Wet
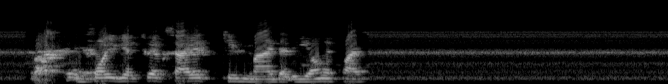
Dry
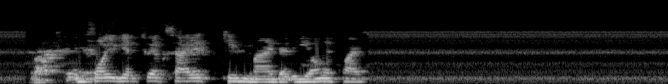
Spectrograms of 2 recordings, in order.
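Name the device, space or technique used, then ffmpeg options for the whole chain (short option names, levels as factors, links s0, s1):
intercom: -af "highpass=460,lowpass=4400,equalizer=f=1500:t=o:w=0.53:g=10,asoftclip=type=tanh:threshold=0.211,volume=0.708"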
